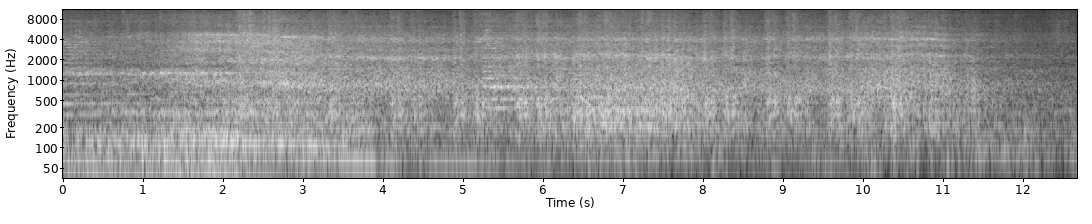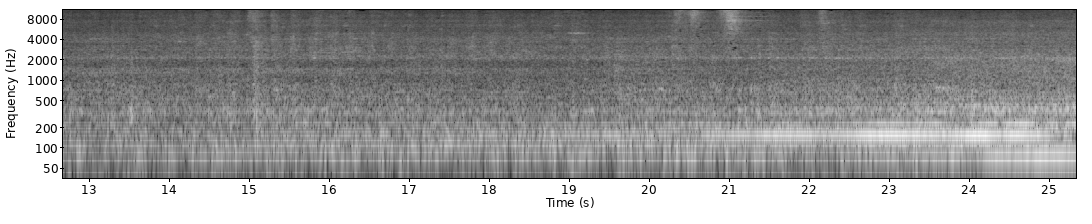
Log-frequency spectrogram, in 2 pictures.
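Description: Two passenger trains passing each other through a station. A loud rush of wheel and rail noise from coaches rolling past at speed lasts about ten seconds, then eases into a steadier rumble. A low engine hum builds near the end.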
